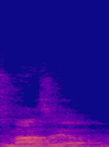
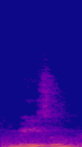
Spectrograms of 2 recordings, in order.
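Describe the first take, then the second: First: The name is said like 'Mizell'. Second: The name is said like 'Measle'. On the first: The speaker calls it right. "It's Mizell" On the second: The speaker calls it wrong. "That's not how you pronounce it though"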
